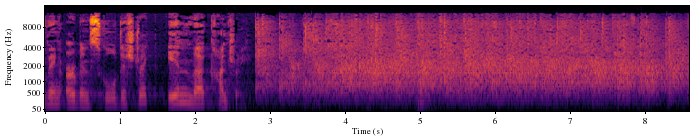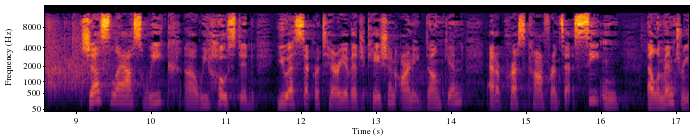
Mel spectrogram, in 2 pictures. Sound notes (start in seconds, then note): 5.6 applause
